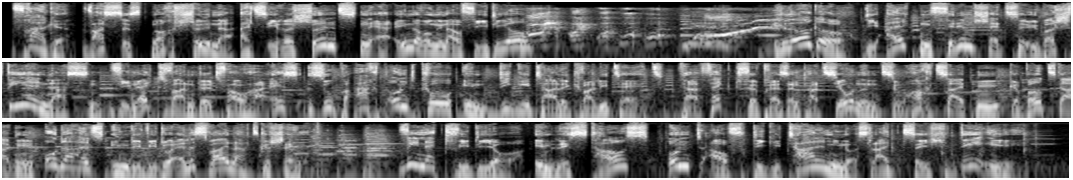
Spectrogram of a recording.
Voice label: radio spot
